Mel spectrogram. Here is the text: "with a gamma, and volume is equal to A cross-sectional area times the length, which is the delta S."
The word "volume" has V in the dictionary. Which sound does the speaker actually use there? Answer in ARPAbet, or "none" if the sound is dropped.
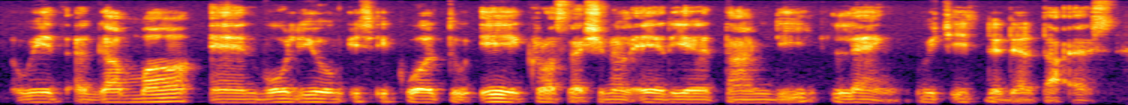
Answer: V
